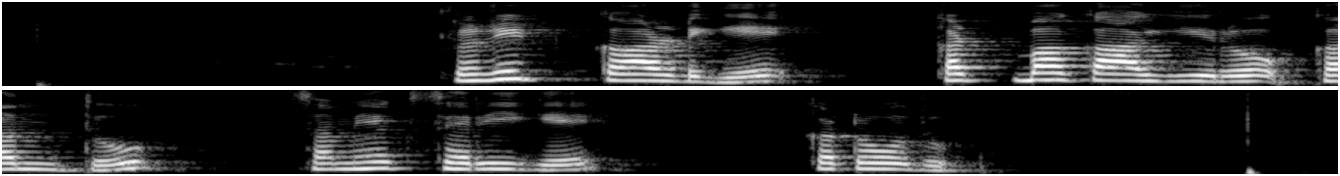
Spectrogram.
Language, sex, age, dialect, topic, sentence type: Kannada, female, 41-45, Central, banking, statement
